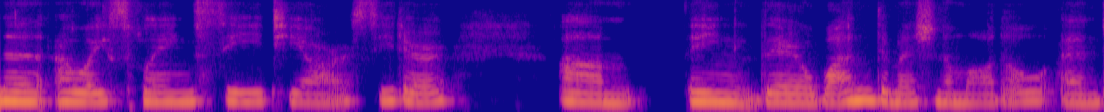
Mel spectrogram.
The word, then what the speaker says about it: CETR: So this term can be abbreviated as CETR and pronounced as cedar as in cedarwood.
